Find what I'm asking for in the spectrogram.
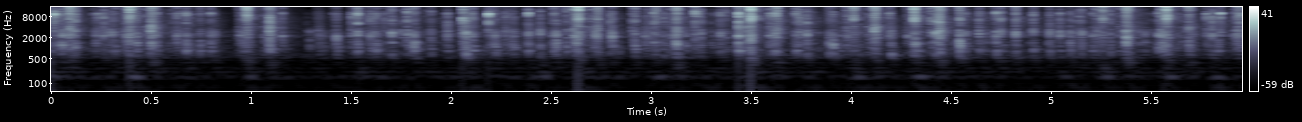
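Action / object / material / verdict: tap / mechanical keyboard with plastic keycaps / plastic / none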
